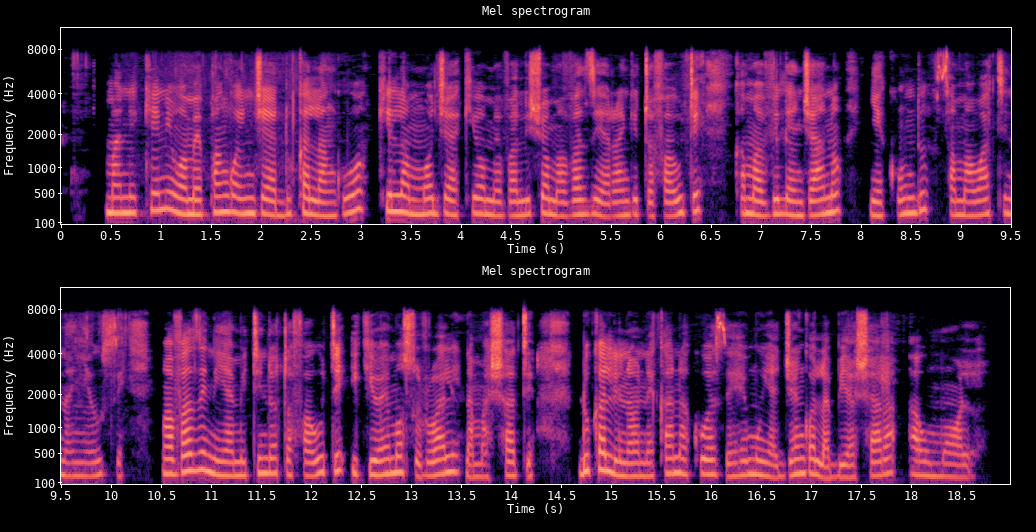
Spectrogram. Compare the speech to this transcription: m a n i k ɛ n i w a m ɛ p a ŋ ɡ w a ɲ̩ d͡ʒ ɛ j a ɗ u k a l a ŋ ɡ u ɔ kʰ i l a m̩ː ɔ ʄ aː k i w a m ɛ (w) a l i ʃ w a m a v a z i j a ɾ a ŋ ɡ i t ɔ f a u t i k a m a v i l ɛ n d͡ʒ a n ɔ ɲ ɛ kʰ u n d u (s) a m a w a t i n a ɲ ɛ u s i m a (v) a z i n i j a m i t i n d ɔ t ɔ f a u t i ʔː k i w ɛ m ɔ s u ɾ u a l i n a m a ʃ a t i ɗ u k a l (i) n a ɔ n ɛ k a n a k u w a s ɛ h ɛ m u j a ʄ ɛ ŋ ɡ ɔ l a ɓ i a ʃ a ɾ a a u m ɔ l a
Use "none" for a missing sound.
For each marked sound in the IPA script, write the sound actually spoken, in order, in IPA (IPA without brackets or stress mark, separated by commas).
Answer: v, s, v, i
